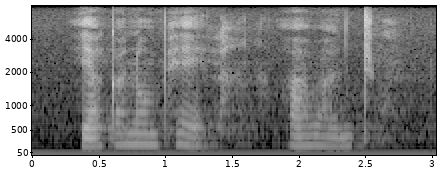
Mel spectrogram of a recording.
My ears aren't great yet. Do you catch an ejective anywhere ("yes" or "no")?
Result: yes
